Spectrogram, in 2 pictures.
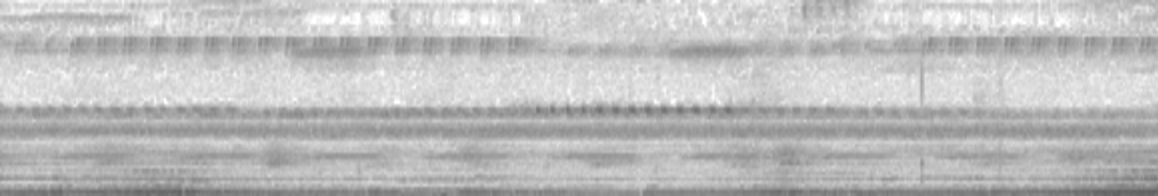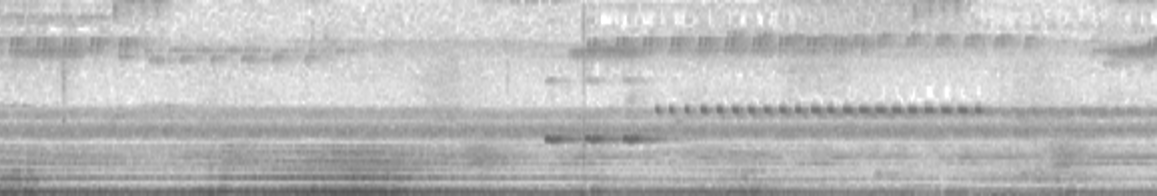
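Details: Purus red howler monkeys roaring as a group, their howls used to prevent fighting between groups; harsh, throaty roaring rises and falls in long waves, peaking loudest midway before easing off.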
